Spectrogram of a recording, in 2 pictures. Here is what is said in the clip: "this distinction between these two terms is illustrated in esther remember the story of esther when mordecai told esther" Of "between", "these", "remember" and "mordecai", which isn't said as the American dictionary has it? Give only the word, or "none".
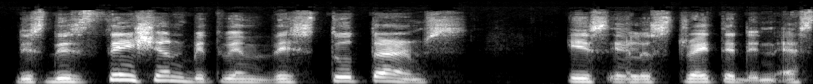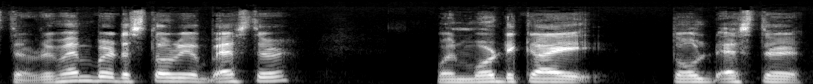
these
